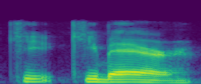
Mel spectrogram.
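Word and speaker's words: Keibert: Kybert. I don't even think pronounce the T.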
